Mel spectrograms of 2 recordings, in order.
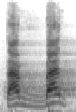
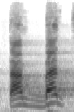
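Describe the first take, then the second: No difference in how they are said.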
